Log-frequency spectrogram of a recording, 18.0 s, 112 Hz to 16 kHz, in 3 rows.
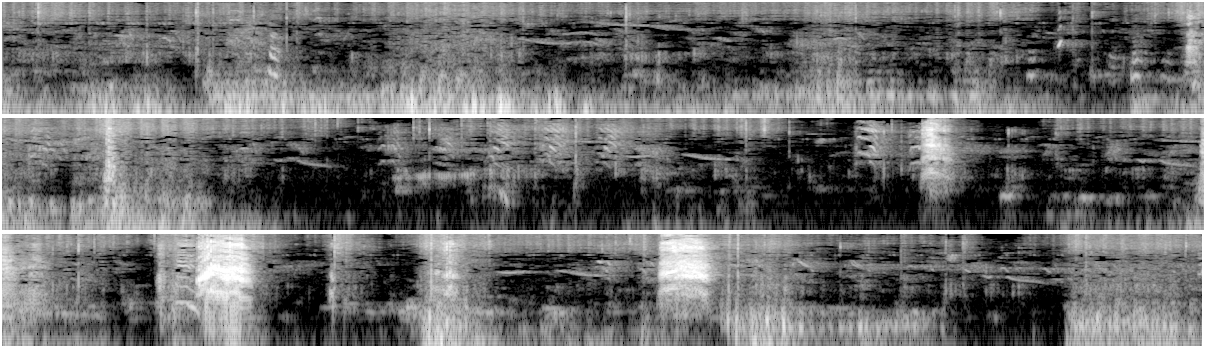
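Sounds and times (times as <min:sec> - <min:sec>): wings flapping: 0:00.0 - 0:07.4, 0:12.0 - 0:16.7, 0:17.3 - 0:18.0
parakeets chirping: 0:11.9 - 0:13.4, 0:15.2 - 0:15.6.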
